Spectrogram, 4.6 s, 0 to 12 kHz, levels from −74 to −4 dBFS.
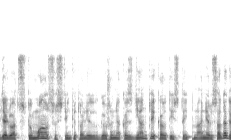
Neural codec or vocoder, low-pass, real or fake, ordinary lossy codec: codec, 16 kHz, 4.8 kbps, FACodec; 7.2 kHz; fake; MP3, 64 kbps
